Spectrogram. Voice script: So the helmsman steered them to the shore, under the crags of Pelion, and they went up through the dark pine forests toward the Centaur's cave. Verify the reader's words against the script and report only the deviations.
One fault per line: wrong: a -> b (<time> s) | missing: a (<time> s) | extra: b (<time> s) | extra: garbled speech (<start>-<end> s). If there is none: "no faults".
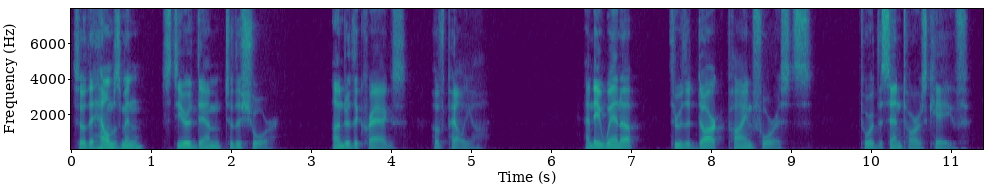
no faults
